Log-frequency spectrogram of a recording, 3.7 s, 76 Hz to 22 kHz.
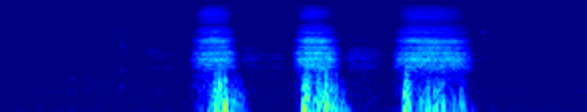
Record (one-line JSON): {"exhalation_length": "3.7 s", "exhalation_amplitude": 9434, "exhalation_signal_mean_std_ratio": 0.38, "survey_phase": "beta (2021-08-13 to 2022-03-07)", "age": "18-44", "gender": "Female", "wearing_mask": "No", "symptom_none": true, "smoker_status": "Never smoked", "respiratory_condition_asthma": false, "respiratory_condition_other": false, "recruitment_source": "REACT", "submission_delay": "1 day", "covid_test_result": "Negative", "covid_test_method": "RT-qPCR", "influenza_a_test_result": "Unknown/Void", "influenza_b_test_result": "Unknown/Void"}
